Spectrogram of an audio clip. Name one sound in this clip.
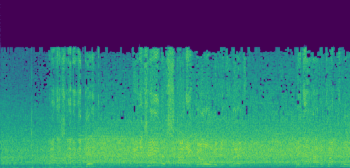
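A large crowd bursts into loud cheering.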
